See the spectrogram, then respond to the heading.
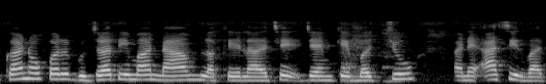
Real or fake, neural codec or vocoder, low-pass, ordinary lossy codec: real; none; none; none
